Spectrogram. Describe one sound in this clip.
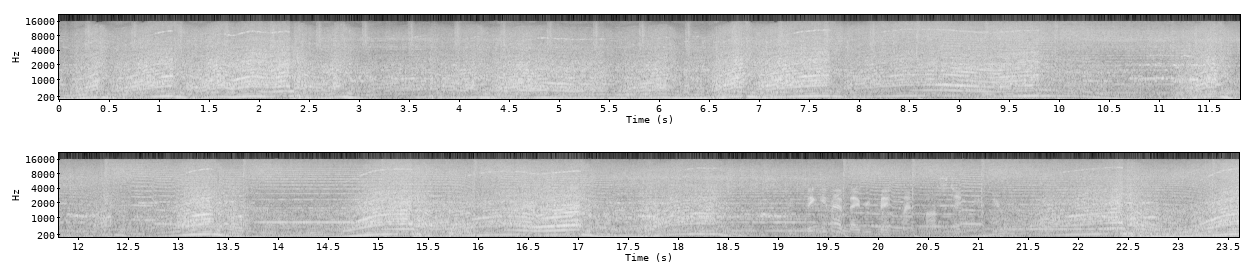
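Tyres squeal as a car drifts.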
